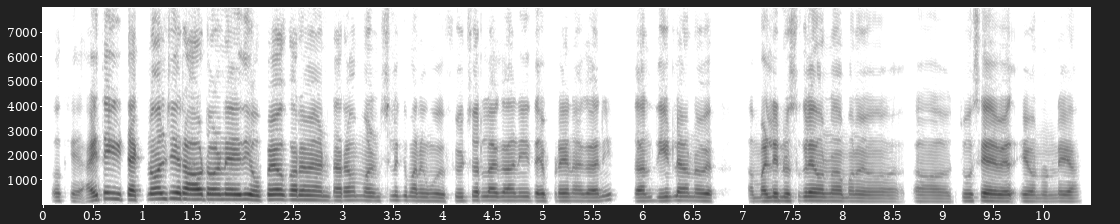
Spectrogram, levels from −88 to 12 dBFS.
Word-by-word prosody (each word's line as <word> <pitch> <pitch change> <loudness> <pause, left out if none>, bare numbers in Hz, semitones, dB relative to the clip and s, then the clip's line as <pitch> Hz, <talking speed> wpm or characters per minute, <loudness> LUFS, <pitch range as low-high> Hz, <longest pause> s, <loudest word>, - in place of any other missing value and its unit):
Okay. 150 0 -12
అయితే, 195 - +2
ఈ - - 0
technology 225 +5 +3
రావటమనేది 210 0 +6
ఉపయోగకరమే 195 -1 +3
అంటారా? 165 0 -4
మనుషులకి 170 +2 -8
మనము 150 -2 -4
ఫ్యూచర్‌లో 165 +1 -3
గాని, 160 0 -4
ఇదెప్పుడైనా 150 0 -3
గాని. 150 +6 -3 0.3
దాన్ 145 +1 -1
దీంట్లో 155 +2 -2
ఏమన్న 155 -1 -5
ఓహ్, 145 - +2 0.4
ఆహ్, 135 - -13
మళ్ళీ 145 +1 +2
నుసుగులేమన్నా 150 0 0
మనం 140 -1 -5 0.6
ఆహ్, 125 -1 -10 0.2
చూసేవే 140 -1 +2 0.2
ఏమన్నుండయా? 130 0 -6
155 Hz, 140 wpm, -25 LUFS, 145-185 Hz, 0.6 s, రావటమనేది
